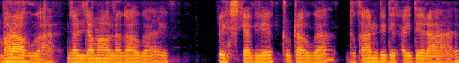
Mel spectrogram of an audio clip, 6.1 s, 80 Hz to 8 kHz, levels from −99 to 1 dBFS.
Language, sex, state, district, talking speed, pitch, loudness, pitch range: Hindi, male, Bihar, East Champaran, 195 wpm, 115 Hz, -18 LUFS, 110-120 Hz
